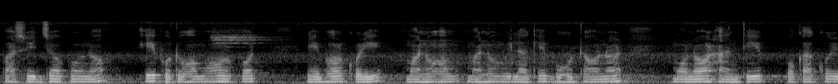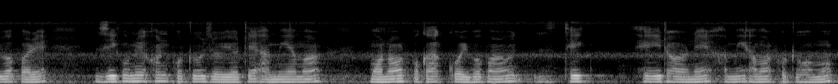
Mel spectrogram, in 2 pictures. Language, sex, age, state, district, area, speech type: Assamese, male, 18-30, Assam, Morigaon, rural, spontaneous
